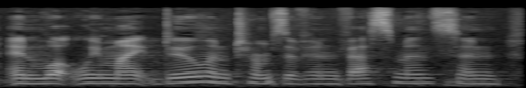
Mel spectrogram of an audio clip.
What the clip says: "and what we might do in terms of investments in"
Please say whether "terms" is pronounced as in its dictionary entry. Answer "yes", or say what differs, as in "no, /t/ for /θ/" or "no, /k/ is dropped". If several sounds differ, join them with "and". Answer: yes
